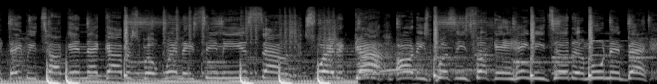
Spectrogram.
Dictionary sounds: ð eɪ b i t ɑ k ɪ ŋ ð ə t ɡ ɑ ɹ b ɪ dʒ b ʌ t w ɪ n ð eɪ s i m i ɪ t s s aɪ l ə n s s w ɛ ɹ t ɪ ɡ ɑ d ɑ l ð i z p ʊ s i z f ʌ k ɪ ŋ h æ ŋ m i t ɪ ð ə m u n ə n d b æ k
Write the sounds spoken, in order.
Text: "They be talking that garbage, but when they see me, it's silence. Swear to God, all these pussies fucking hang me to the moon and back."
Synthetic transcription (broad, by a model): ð eɪ b i t ɑ k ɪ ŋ ð ə t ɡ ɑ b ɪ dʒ b ʌ t w ɪ n ð eɪ s i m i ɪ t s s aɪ ə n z s w ɛ ɹ t ɪ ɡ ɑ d ɑ l ð i z p ʊ s i z f ʌ k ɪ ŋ h æ ŋ m i t ɪ ð ə m u n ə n b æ k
